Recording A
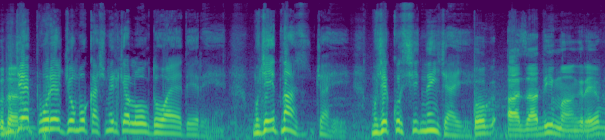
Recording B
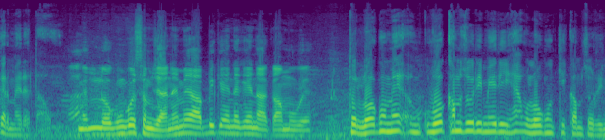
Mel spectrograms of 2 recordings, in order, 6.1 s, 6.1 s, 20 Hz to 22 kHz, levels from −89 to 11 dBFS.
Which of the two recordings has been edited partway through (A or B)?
A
